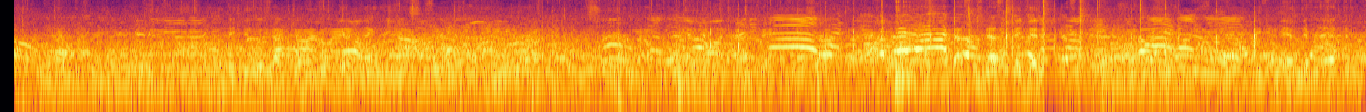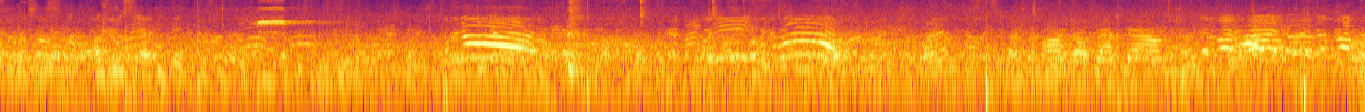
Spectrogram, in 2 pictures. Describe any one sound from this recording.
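A crowd of spectators chatters at a distance outdoors.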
